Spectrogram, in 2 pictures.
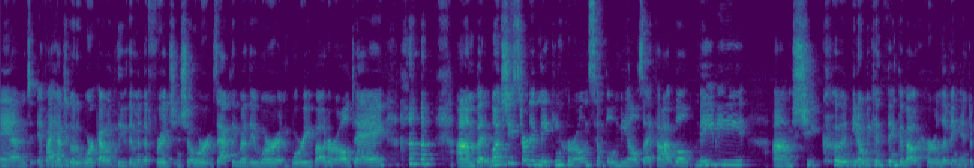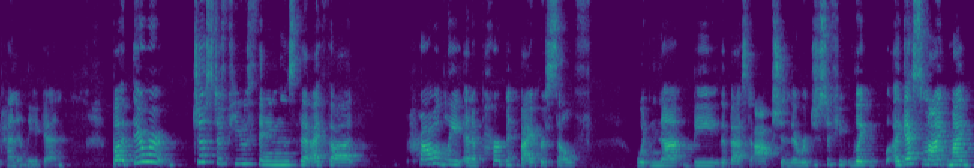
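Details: Adult woman speaking; Normal fluent speech.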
